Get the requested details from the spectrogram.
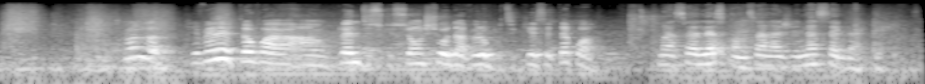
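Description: A middle-aged woman speaks sharply and with displeasure close by.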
